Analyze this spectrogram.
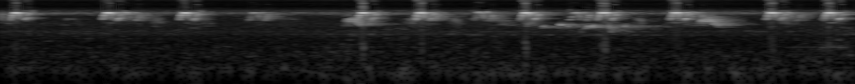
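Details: Spring sparrows calling beside flowering orange trees, a busy series of quick, high, chattering chirps, some overlapping and a few dipping lower, suggesting more than one bird, with a faint continuous high hum.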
